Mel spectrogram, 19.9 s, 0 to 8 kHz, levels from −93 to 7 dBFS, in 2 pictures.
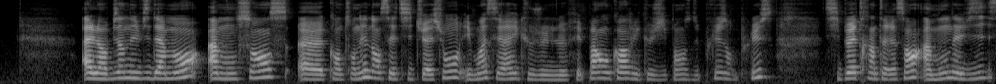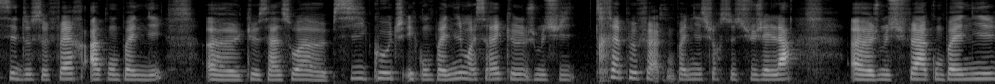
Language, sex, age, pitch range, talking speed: French, female, 20-39, 180-215 Hz, 225 wpm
